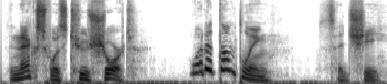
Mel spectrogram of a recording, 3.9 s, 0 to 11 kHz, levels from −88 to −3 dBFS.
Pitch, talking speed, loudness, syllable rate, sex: 135 Hz, 155 wpm, -16 LUFS, 3.7 syllables/s, male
